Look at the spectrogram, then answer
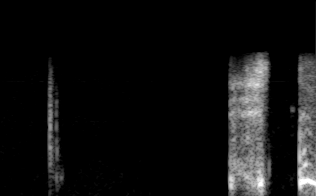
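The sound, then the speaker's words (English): A single sneeze in two bursts, a breathy build-up and then a sharp, forceful release, following a faint click in otherwise quiet surroundings. “Bless you.”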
